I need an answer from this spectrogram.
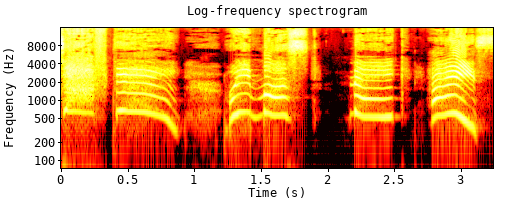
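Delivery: shrill, very high, very slow, stretched-out shriek. Retelling the opening scene of a show: imitating someone screaming. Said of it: "she just starts screaming".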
